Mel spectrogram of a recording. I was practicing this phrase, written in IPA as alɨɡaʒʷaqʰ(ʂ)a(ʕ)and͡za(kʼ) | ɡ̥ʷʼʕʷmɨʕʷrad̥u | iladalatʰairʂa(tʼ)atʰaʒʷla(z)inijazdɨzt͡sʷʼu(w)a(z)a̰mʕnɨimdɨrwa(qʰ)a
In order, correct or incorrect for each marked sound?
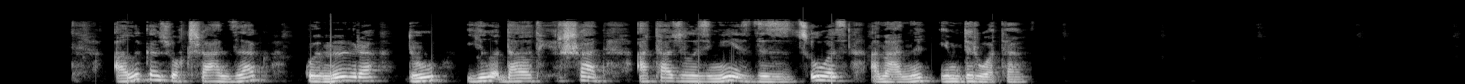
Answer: correct, correct, correct, correct, correct, correct, correct, incorrect

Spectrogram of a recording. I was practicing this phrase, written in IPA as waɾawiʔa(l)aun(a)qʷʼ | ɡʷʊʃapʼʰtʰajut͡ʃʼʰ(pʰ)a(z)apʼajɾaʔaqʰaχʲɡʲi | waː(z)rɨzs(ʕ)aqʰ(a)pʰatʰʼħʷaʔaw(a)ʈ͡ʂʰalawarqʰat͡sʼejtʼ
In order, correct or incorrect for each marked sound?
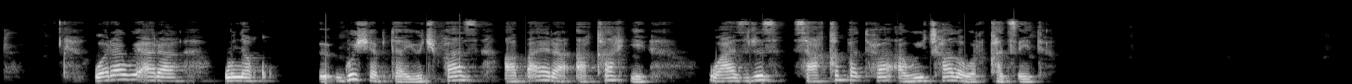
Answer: incorrect, correct, correct, correct, correct, correct, incorrect, incorrect

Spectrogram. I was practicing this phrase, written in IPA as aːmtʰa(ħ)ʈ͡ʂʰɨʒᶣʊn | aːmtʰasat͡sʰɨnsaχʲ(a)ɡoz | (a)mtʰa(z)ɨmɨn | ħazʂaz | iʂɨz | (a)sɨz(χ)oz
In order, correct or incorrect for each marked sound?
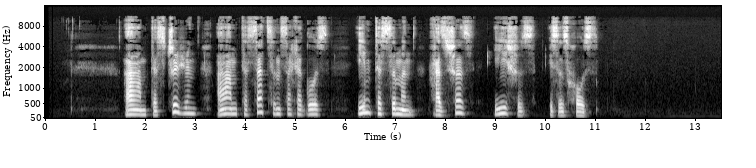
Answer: incorrect, correct, incorrect, incorrect, incorrect, correct

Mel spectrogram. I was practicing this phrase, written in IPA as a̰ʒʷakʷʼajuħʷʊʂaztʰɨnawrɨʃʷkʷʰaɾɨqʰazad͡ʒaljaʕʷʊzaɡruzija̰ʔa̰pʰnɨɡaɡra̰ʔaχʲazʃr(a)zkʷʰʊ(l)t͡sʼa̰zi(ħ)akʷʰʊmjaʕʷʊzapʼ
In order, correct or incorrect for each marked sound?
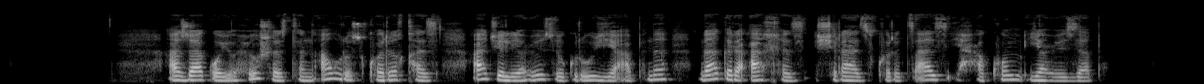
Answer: correct, incorrect, correct

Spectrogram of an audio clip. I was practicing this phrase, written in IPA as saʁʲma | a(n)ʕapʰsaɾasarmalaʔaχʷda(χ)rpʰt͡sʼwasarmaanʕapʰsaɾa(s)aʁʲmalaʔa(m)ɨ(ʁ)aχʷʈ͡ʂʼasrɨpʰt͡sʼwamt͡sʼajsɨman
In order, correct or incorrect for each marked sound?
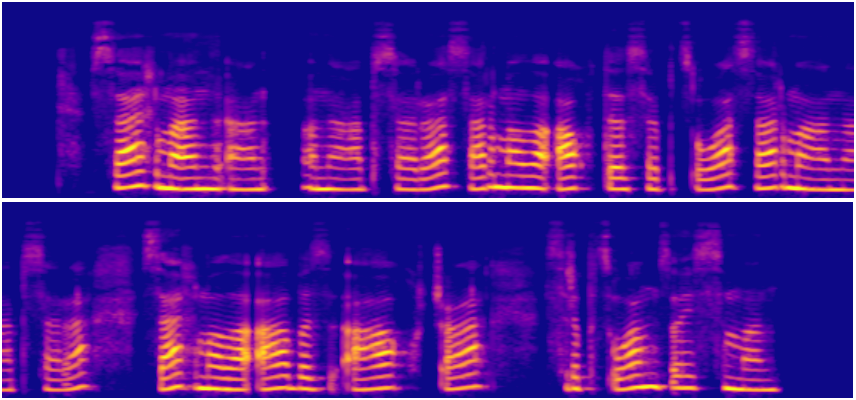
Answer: correct, incorrect, correct, incorrect, incorrect

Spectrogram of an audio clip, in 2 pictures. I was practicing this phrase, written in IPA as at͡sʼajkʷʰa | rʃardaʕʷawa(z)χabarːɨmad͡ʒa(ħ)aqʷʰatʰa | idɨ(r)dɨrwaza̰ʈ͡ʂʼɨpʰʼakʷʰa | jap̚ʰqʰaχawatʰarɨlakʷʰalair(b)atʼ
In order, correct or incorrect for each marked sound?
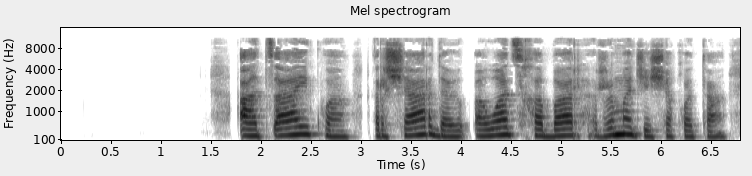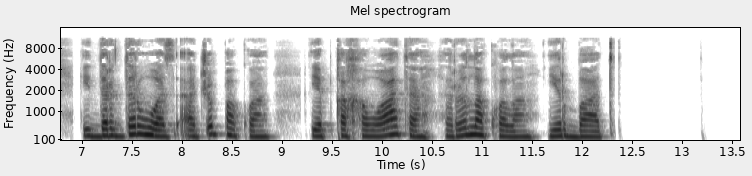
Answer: incorrect, incorrect, correct, correct

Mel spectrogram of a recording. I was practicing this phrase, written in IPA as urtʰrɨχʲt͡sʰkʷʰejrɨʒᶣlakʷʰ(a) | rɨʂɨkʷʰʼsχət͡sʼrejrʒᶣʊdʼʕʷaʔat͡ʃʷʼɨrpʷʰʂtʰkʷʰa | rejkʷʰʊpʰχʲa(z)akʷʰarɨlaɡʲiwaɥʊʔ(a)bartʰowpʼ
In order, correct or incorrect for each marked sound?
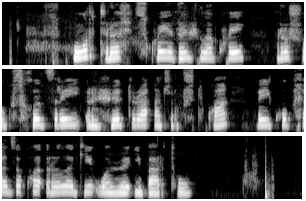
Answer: incorrect, incorrect, incorrect

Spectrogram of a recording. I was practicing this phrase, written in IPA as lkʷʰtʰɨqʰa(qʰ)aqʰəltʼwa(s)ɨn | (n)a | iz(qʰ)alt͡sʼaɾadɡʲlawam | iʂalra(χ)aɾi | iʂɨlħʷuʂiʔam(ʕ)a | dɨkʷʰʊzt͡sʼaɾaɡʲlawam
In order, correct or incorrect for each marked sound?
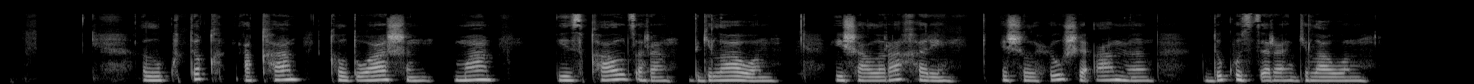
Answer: correct, incorrect, incorrect, correct, correct, correct

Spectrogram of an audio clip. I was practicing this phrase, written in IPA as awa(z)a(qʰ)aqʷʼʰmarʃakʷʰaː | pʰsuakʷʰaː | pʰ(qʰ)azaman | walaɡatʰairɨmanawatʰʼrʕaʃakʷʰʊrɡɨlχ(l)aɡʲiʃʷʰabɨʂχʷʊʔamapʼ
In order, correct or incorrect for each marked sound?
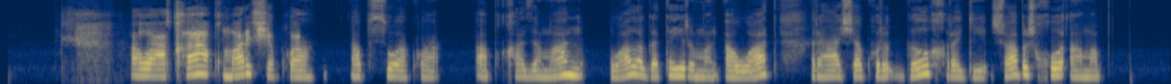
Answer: incorrect, correct, correct, incorrect

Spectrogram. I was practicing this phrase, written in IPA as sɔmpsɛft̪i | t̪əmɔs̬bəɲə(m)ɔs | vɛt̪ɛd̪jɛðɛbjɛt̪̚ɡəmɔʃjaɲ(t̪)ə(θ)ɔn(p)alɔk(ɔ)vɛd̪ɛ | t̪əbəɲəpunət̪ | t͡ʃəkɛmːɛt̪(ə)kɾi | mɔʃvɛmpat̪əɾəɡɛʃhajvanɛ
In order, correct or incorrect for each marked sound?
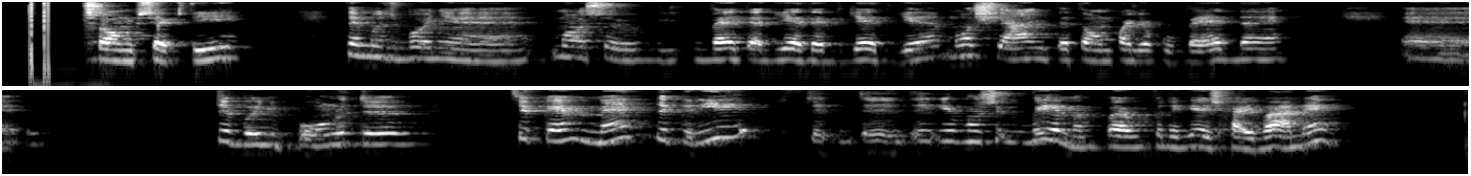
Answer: correct, correct, correct, correct, incorrect, correct

